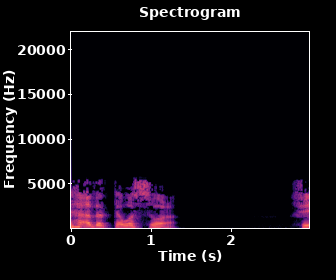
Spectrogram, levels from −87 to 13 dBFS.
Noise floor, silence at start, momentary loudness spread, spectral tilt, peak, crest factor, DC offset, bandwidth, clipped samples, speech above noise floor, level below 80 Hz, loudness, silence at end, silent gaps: -85 dBFS; 0 s; 17 LU; -4 dB/octave; -6 dBFS; 18 dB; under 0.1%; 5.8 kHz; under 0.1%; 65 dB; -66 dBFS; -21 LUFS; 0 s; none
